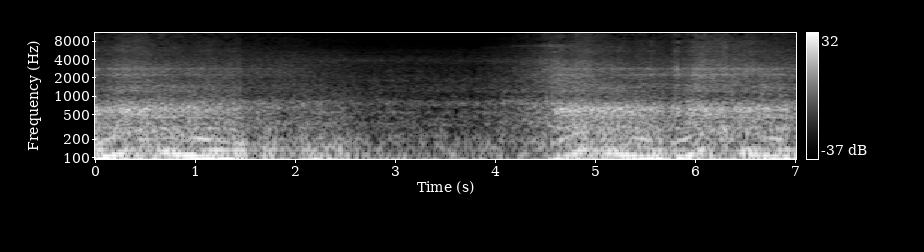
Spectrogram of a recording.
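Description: BMW 320d xDrive E90's 2-litre four-cylinder turbo diesel being revved through a Supersport stainless-steel sport exhaust: held at raised revs, falling back for about two seconds near the middle, then revved up again.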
